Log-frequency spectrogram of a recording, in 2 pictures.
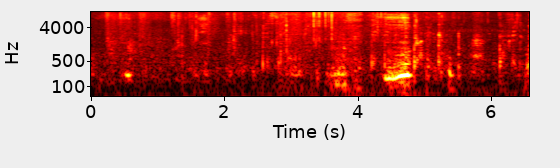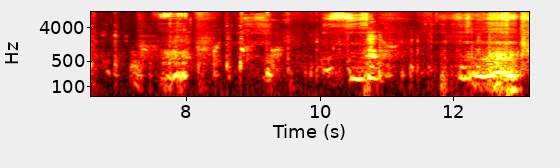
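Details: Staffordshire Bull Terrier mother with her four-week-old puppies from the 34th litter, recorded 11 November 2018; short low growling bursts and soft whimpers come in uneven spurts, with human voices over much of the recording.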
